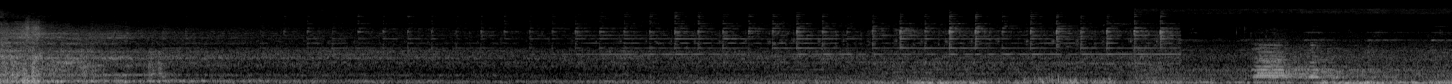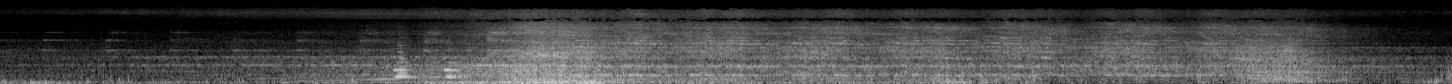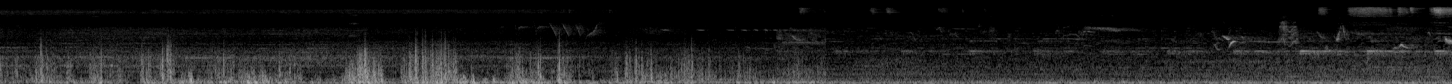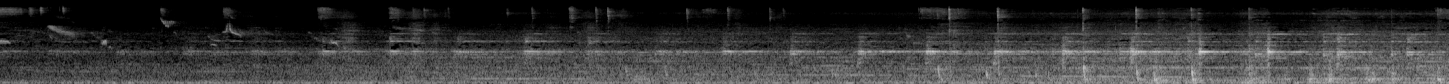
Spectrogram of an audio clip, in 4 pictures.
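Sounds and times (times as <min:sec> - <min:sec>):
train passing at speed: 0:00.0 - 0:58.0
train horn blasts: 0:12.4 - 0:13.6, 0:17.9 - 0:20.5.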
